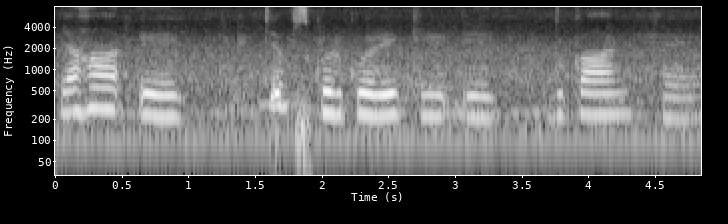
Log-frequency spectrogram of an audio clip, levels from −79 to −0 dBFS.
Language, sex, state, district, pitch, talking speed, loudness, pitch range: Hindi, male, Madhya Pradesh, Katni, 230 Hz, 100 wpm, -15 LUFS, 215-235 Hz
